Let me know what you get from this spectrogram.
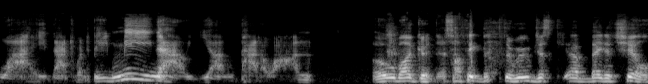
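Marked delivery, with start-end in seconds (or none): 0.0-3.1 low, chilling voice. Introducing the next reader for the reading: Emperor Palpatine voice. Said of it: "say hi to Emperor Palpatine from the Star Wars franchise".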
